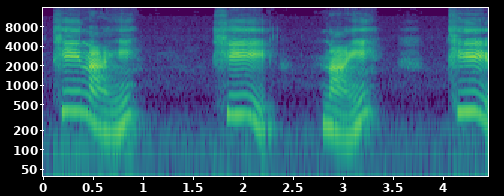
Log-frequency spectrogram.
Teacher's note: we say with falling tone and then nai with rising tone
